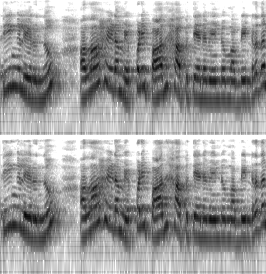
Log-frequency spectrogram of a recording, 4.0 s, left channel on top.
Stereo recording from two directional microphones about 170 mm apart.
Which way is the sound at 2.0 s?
45° left (ahead or behind).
